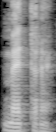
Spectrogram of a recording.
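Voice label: "metre", Slovak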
